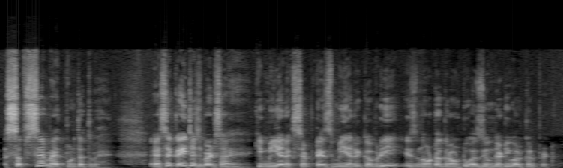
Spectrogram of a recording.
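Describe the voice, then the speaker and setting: A man's voice: on the high side, gravelly, darkish tone. A man lecturing on law in a didactic, emphatic way, explaining points to viewers and slipping into formal English phrases.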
